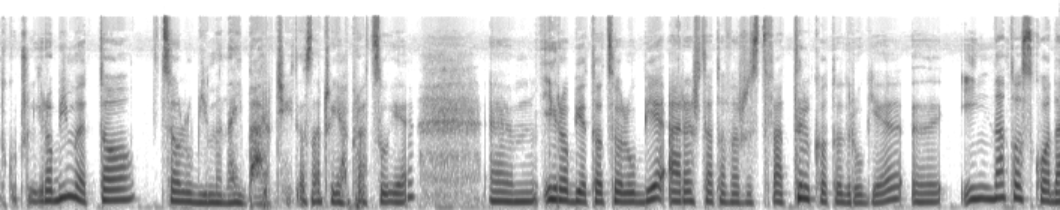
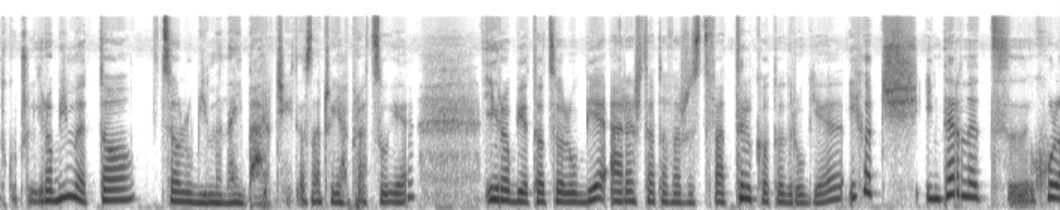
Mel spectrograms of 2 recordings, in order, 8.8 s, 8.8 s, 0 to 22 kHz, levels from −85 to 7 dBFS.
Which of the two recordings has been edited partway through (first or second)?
second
